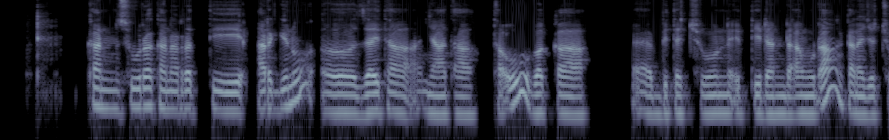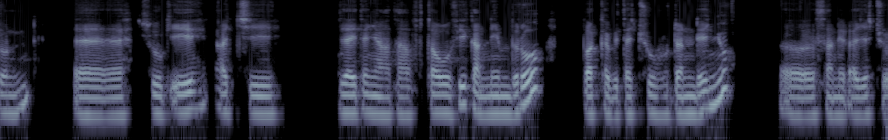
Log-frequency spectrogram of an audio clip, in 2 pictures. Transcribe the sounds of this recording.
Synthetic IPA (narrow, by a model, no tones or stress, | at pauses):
kɐnsuːɾɐkɐnɐrːɐt̪ːɪɐɾɡɪnʊzɐjt̪ɐɲaːt̪aːft̪ʰɐ̰ʔuːbɐkːɐ | bɪt̪ɐt͡ʃːuːnɪ̰t̪ːɪd̪ɐnd̪ɐʔɐmʊᶑɐkɐnɐd͡ʒɛt͡ʃːuːn | suːkʼiːɐt͡ʃːɪ | zɐjt̪ɐɲaːt̪aːft̪ɐʔuːfɪkɐnːe̞ːnbɪɾo̞ː | b̥ɐkːɐbɪt̪ɐt͡ʃːuːd̪ɐnd̪e̞ːɲːʊ | sɐnɪᶑɐ̰d͡ʒɛt͡ʃːuː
